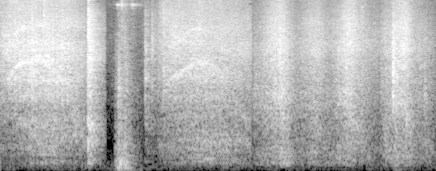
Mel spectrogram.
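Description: Window shades being lowered: a whirring rush that rises and falls in pitch, twice, with a couple of knocks between them.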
